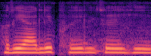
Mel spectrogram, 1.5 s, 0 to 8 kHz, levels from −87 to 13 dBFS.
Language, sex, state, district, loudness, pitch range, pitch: Sadri, female, Chhattisgarh, Jashpur, -14 LUFS, 205-210 Hz, 210 Hz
